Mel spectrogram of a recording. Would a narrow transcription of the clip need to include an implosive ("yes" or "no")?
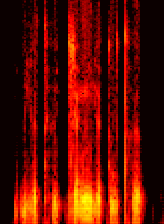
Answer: yes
